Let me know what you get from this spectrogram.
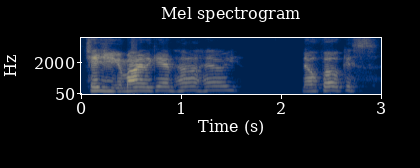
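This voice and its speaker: Bitter, scornful man played by a male actor, higher-voiced, berating someone emphatically in an audition monologue. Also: steady tone, normal speed, a bit bright.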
